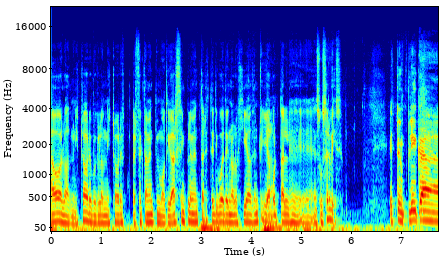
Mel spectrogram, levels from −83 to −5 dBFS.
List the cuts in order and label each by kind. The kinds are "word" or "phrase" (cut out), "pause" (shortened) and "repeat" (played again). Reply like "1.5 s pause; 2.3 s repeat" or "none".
2.1 s word; 4.2 s phrase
